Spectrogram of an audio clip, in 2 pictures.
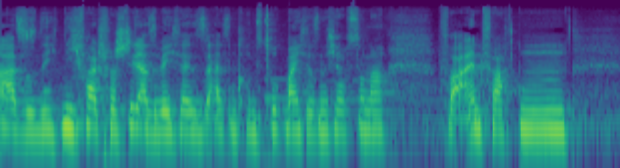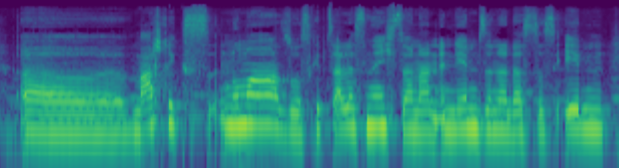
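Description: A woman in a reflective podcast conversation, speaking in a halting, searching way and often adding little tag questions. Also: mid-range voice.

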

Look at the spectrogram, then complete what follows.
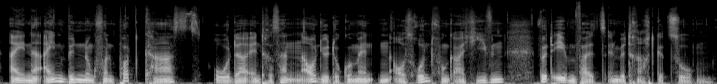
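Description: Low-pitched man reading the news. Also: expressive, normal speed, hardly any pauses, warm tone, no echo, clean studio sound. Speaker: news presenter. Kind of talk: scripted audio news reading.

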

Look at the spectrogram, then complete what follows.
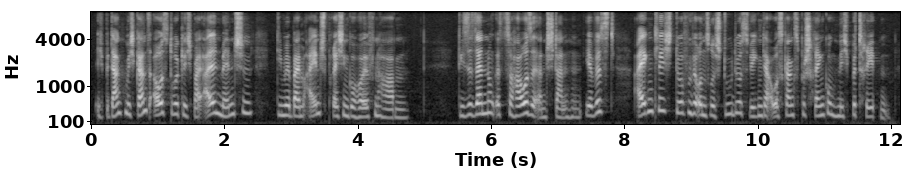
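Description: A woman's voice: mid-range voice, moderate pace, no room sound. Woman radio host, dry close sound. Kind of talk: scripted introduction to a radio collage. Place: at home.

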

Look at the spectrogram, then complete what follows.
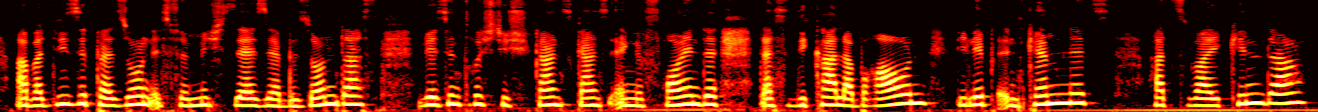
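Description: A woman's voice: mid-range voice, a little mellow, dry recording, clean studio sound. A woman whose first language is Arabic, speaking German in a radio interview and recounting her own life thoughtfully with some hesitations and fillers. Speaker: interview guest. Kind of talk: radio interview, personal account.

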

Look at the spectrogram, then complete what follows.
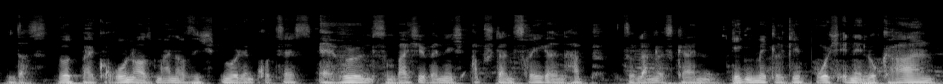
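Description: A middle-aged man from Essen, a professor of economic geography, answering interview questions in a measured, explanatory way. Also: low-pitched, warm tone, slight background noise. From Essen, Germany.

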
